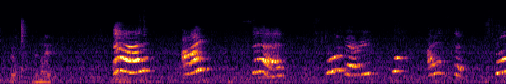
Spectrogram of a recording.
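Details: Six-week-old blenheim Cavalier King Charles Spaniel puppies from a litter of five, in an indoor home puppy pen, give high tonal whines, each rising then falling, in six separate bouts roughly every one to two seconds over a quiet room.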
